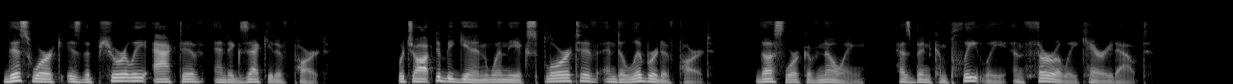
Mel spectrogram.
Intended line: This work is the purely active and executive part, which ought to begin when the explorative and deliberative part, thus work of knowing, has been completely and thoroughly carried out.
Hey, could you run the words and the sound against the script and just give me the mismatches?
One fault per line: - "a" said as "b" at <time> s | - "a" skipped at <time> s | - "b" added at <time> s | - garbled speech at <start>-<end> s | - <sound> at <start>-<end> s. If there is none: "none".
none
